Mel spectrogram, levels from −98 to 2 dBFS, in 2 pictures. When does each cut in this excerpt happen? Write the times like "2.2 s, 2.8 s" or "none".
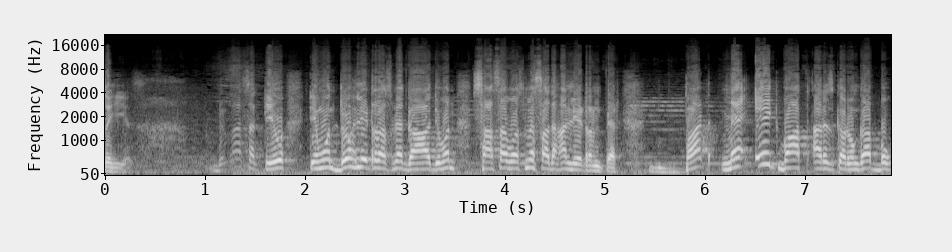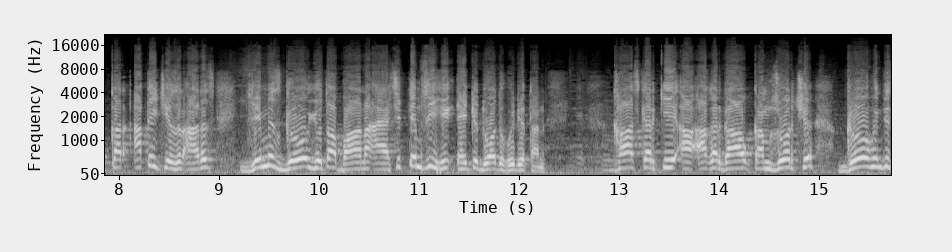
1.0 s, 12.6 s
